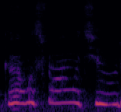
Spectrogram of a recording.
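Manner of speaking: high, put-on concerned girlfriend; friend's voice. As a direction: squeak it out like a nosy friend. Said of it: "So she was like".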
